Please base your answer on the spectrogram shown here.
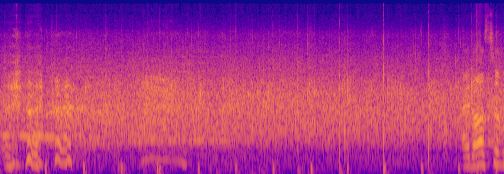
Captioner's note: audience applauds and cheers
